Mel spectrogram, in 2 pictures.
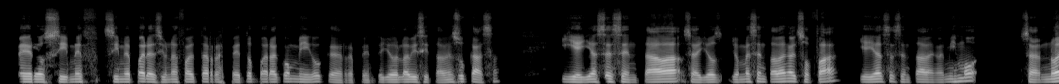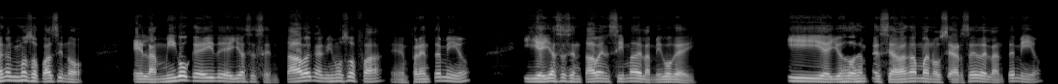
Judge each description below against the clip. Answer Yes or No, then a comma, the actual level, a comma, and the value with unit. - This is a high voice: No, low, 125 Hz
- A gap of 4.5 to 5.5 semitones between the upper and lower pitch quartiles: No, average, 3.2 semitones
